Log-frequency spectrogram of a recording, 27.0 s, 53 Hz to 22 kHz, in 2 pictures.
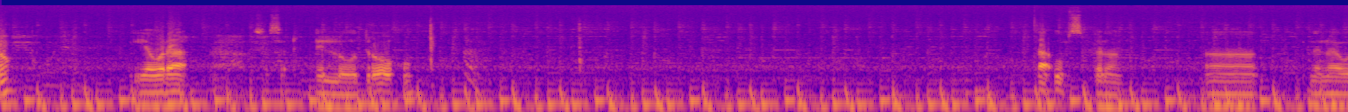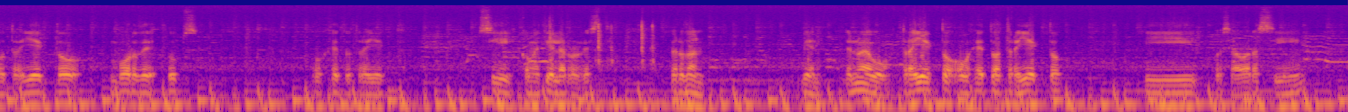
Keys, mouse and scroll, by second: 1.3 click, 3.4-6.6 ctrl+drag, 6.8-9.8 drag, 11.6 click, 12.2 click, 13.1 click, 14.8 click, 15.4 click, 16.7 click, 18.5 ctrl+z, 19.9 click, 21.3 click, 23.3-26.3 drag, 26.6-26.9 drag.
